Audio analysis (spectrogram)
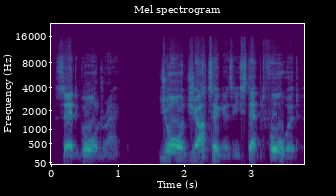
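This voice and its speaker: A man's voice: mid-range voice, animated, takes it slowly, husky. A man reading scripted fantasy fiction as an audiobook narrator, in a dramatic storytelling style.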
